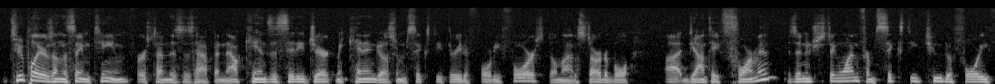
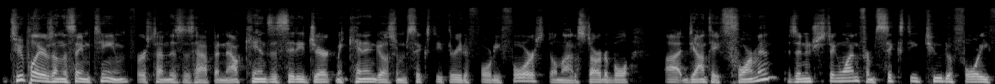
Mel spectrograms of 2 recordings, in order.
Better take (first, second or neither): second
